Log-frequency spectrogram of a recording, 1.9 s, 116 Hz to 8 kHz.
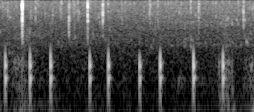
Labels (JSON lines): {"label": "biophony, knock croak", "recorder": "SoundTrap 300"}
